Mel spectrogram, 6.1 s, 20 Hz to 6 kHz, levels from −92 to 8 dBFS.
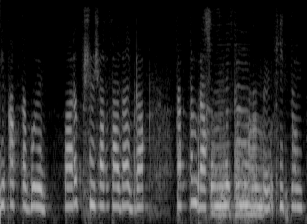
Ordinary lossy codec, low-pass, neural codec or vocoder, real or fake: AAC, 48 kbps; 5.4 kHz; codec, 44.1 kHz, 1.7 kbps, Pupu-Codec; fake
